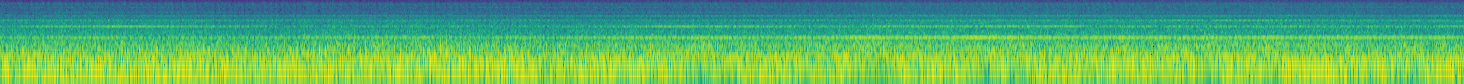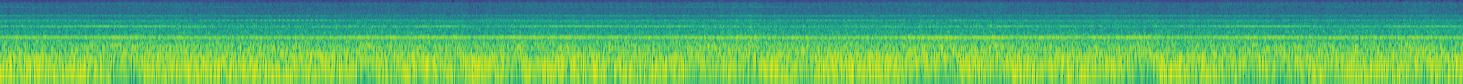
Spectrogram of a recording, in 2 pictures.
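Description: Helicopter in low flight: steady engine and rotor noise, with a constant high whine running through it.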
